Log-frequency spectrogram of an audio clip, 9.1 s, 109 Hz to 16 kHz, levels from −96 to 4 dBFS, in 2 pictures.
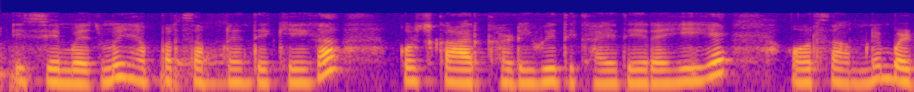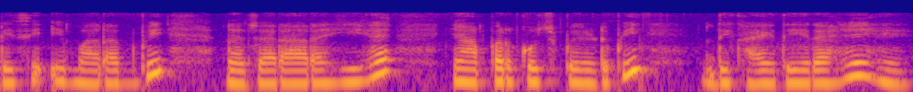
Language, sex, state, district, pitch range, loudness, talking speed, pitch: Hindi, female, Rajasthan, Jaipur, 180-205 Hz, -21 LUFS, 225 wpm, 190 Hz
